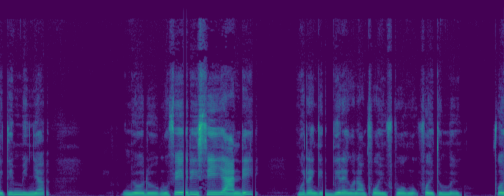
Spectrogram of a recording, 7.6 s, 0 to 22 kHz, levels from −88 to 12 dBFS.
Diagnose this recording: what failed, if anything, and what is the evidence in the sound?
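Codec stage: the speech sounds swirly, hollow and smeared, with blurred consonant onsets. That's likely generation loss from about ten MP3 re-encodes near 130 kbit/s.

Playback or buffering stage: a gap between chunks. There are 44 ms holes every second, at 0.66, 1.70, 2.75, 3.79, 4.84, 5.88 and 6.92 s.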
